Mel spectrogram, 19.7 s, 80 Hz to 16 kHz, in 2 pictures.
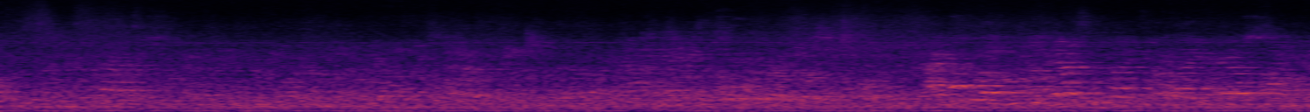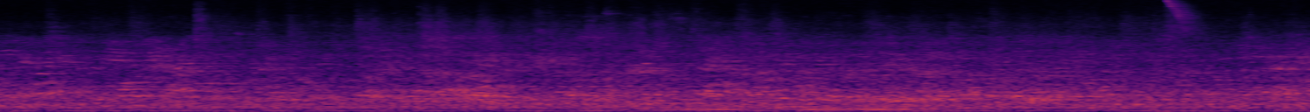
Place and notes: Midtown, Baltimore, MD, USA - Awaiting the Train
Recorded in Penn Station with a H4n Zoom.
21 November 2016, 11:15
